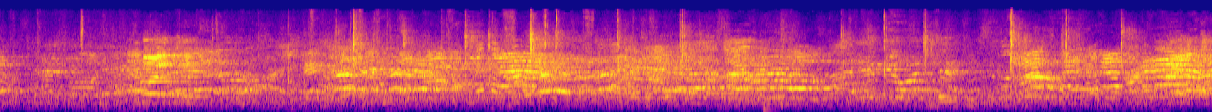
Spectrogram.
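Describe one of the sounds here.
A crowd of spectators cheers and shouts loudly in a large hall.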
